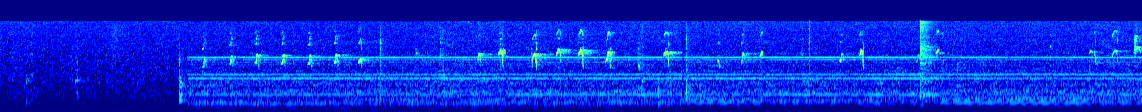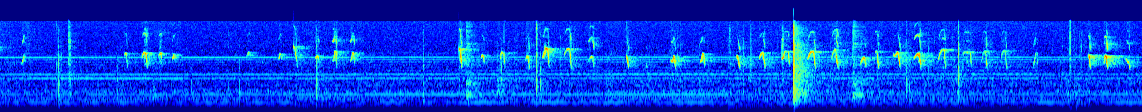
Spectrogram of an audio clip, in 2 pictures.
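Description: Newly hatched chick peeping in short, high cheeps over a steady hum, starting about two seconds in; the peeps grow louder and come faster near the end.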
